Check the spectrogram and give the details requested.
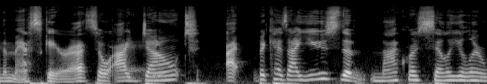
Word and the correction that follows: micellar: water. – The micellar water.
